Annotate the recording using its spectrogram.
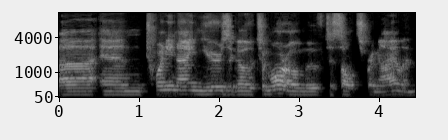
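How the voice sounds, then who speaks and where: In a western Canadian accent, a man speaks at a fairly slow pace with fairly even intonation. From western Canada, Vancouver. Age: 60s. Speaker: sculptor. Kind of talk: interview.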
